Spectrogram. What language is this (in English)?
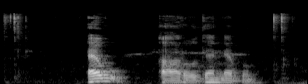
Kurdish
